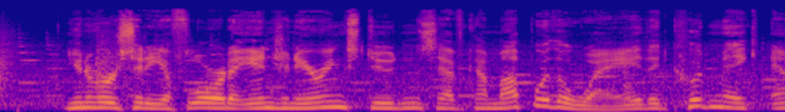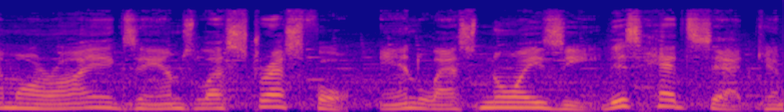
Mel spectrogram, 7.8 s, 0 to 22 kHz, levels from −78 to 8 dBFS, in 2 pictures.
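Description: No technical faults can be heard anywhere in the signal.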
